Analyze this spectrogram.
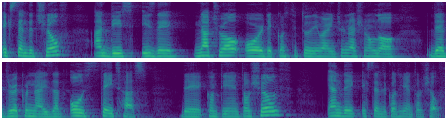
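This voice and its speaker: A man speaks with a Spanish accent at a moderate pace and fairly even intonation. The recording is very clean, with a silent background. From Colombia. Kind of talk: explainer presentation. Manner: halting, with fillers and restarts.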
